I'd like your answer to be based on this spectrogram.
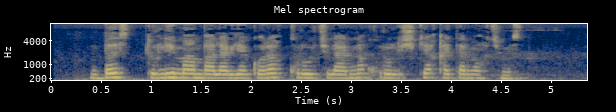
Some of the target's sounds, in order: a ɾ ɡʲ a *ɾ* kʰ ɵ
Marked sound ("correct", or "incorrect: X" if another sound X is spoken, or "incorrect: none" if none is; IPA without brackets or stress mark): incorrect: none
